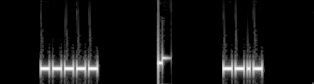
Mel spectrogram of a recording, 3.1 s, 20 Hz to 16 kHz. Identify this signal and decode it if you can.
Morse code, heard as a keyed tone, about 40 wpm, 700 Hz. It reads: 0 Q
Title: Single Letter-Number - Rapid-Fire 40wpm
